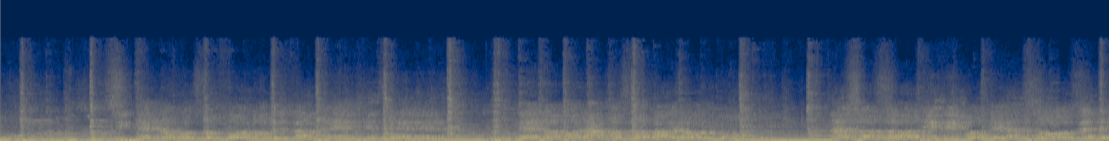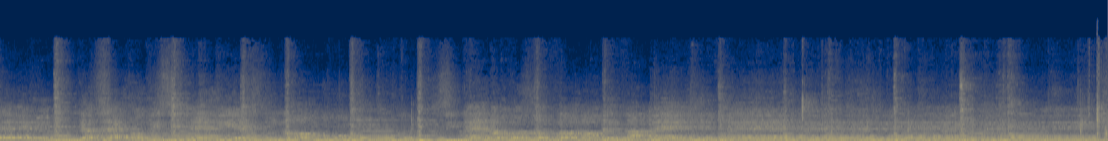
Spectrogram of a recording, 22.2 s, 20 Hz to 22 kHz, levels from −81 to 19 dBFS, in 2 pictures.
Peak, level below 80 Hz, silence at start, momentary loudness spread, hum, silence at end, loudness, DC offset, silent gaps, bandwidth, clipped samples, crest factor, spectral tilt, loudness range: 0 dBFS; -38 dBFS; 0 s; 1 LU; none; 0 s; -15 LUFS; under 0.1%; none; 16 kHz; under 0.1%; 14 dB; -6 dB/octave; 1 LU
